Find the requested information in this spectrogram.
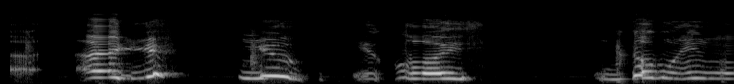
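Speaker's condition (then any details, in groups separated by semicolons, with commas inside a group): Cerebral palsy; cerebral palsy since childhood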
